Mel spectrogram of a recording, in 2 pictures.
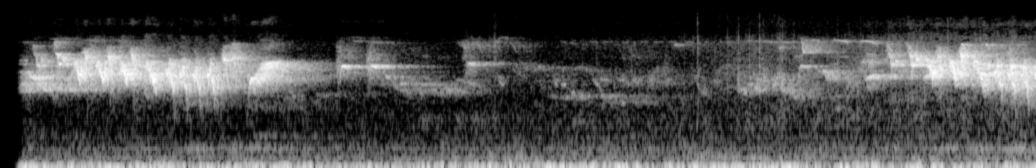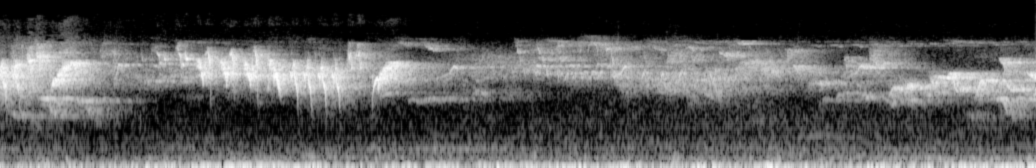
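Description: Songbirds singing in woodland: several bursts of rapid, trilled song about two seconds long each, with quieter chirps from other birds in between.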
